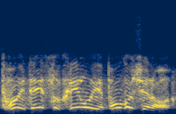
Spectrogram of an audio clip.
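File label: Serbian right wing mood med; speech; War Thunder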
